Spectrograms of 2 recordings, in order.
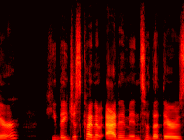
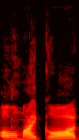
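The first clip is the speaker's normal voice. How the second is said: loud disgusted groan; 9 dB louder, slower than usual. Real, not acted. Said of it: "that was so".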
